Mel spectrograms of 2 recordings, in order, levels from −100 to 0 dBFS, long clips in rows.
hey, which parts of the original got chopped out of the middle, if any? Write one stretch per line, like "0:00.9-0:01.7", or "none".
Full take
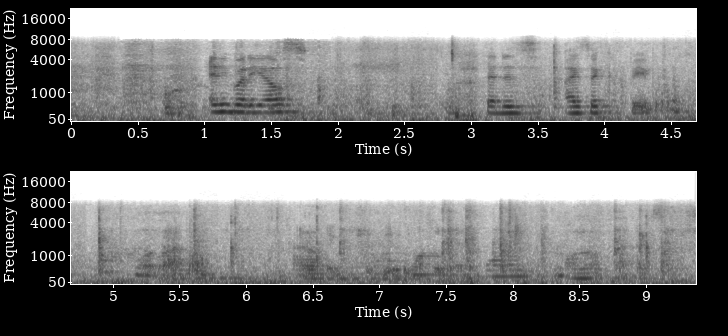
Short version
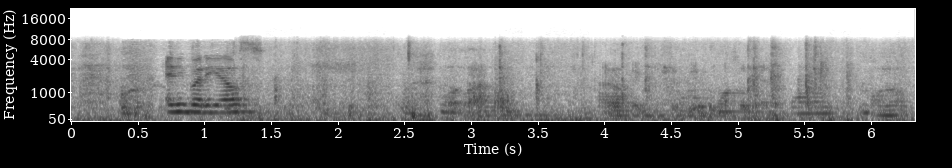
0:03.1-0:05.2

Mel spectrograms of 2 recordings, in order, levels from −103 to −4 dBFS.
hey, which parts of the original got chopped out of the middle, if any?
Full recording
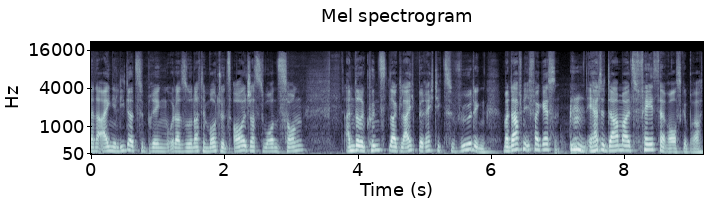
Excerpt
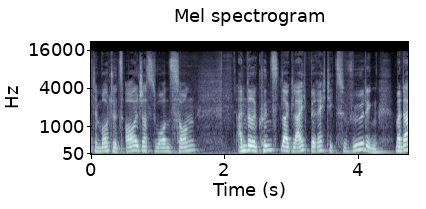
none

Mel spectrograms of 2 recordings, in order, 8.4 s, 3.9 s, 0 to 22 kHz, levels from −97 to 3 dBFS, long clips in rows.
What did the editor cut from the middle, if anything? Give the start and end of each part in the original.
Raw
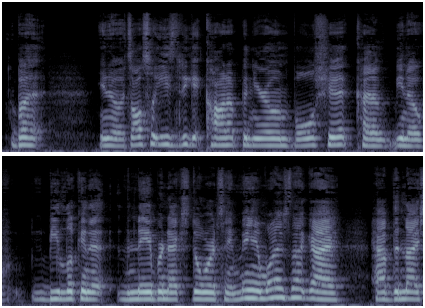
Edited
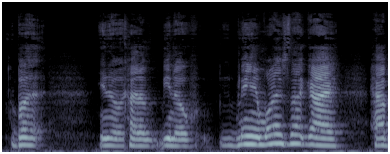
0:01.2-0:03.5
0:04.7-0:06.6

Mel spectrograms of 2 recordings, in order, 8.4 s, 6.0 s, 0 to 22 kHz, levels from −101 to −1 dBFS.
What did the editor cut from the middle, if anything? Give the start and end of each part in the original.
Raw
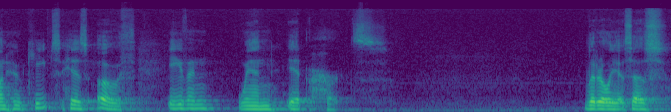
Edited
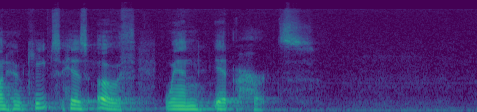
0:01.9-0:02.9

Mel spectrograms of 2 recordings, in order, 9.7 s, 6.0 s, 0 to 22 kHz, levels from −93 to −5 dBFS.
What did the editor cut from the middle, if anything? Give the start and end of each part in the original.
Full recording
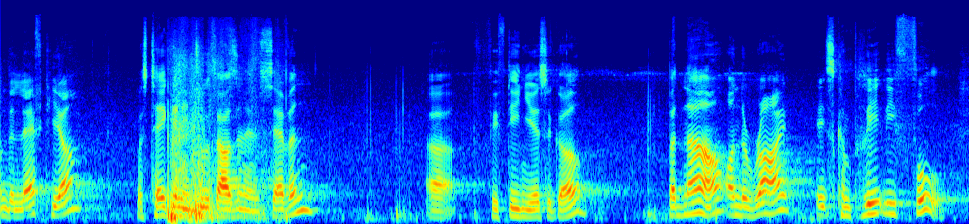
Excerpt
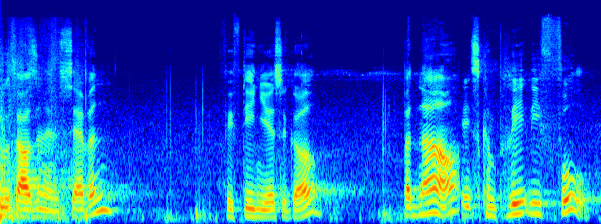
0:04.2-0:04.8
0:07.2-0:08.1

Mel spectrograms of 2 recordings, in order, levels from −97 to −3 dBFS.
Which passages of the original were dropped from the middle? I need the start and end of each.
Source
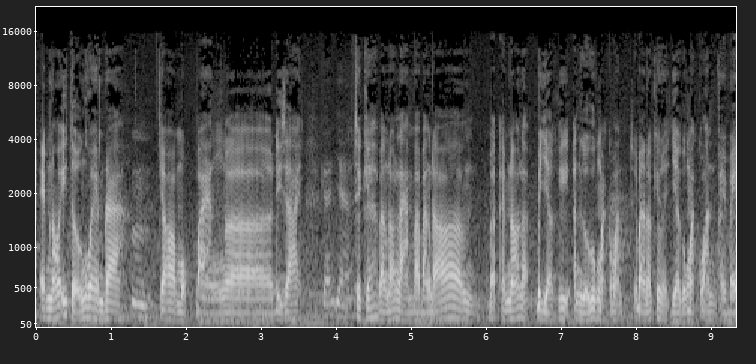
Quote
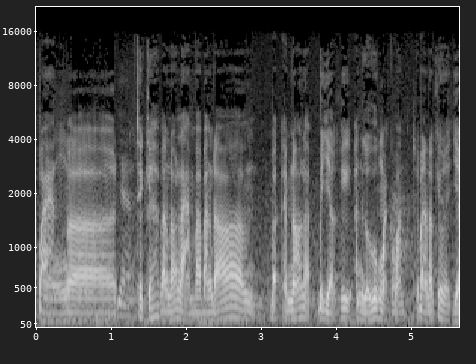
0:03.2-0:04.0

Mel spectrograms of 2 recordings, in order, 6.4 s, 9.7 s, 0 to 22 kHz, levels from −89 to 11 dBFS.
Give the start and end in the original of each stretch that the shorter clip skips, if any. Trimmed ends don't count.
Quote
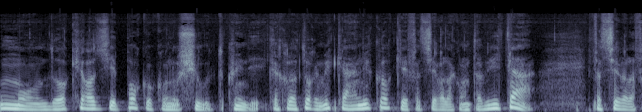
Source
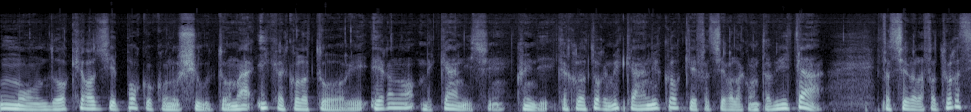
0:02.2-0:05.1

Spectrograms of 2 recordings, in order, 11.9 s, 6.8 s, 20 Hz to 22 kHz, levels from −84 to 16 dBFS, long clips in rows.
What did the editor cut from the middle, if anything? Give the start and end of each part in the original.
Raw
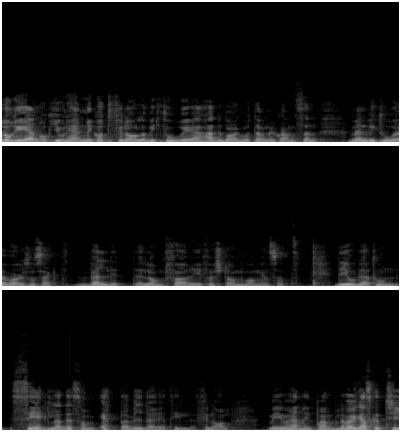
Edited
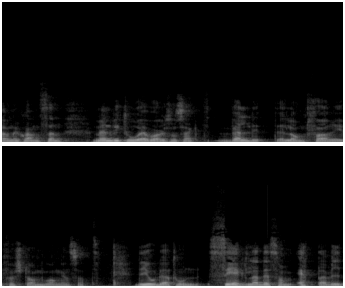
none

